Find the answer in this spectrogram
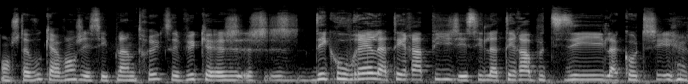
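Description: Flat and monotone in intonation, a woman speaks at medium pitch over noticeable background noise. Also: moderate pace. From France, Lyon. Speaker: life coach. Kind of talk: casual interview.

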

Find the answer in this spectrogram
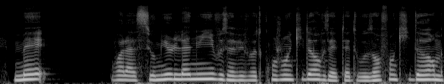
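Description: A woman with a dark, mellow tone is heard on a very clean recording with a silent background. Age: 30s. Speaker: podcast host sharing sleep advice. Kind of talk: solo podcast talk, advice.

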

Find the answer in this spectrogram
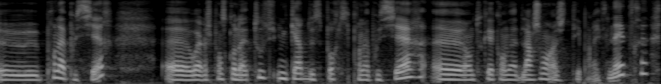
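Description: Her tone is dark and mellow. The woman talks at a fairly quick pace with lively intonation. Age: 20s. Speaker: podcaster and content creator. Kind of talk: solo podcast monologue. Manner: casual, many hesitations.

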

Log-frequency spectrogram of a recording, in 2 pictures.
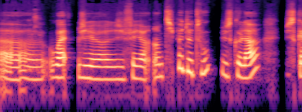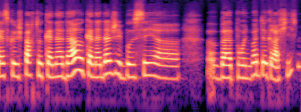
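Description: A woman with a fairly high pitch speaks at a fairly slow pace with ordinary pitch variation and a dark, mellow tone, the sound dry and close with no echo over a quiet background. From France, Toulouse. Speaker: paper artist and illustrator. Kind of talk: casual interview chat. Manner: hesitant, many filler sounds.

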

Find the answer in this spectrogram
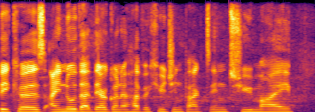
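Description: Her speech is very fast. The woman sounds somewhat breathy. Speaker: software developer advocate. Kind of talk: interview. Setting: tech conference.

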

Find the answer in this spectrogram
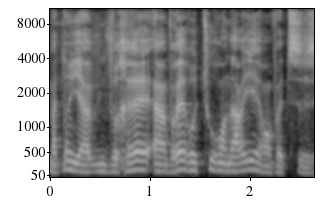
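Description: Man's fairly high-pitched voice with fairly even intonation. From France, Champagne. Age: 40s. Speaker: wine industry executive. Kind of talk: interview. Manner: hesitant, many fillers.

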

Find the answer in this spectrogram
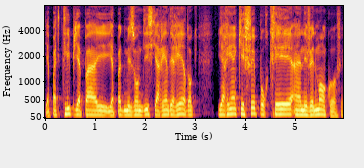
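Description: Very fast talking from a man, the intonation fairly even. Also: medium pitch for a man. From Belgium, Brussels area (Waterloo). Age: 40s. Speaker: rapper and comedian. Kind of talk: casual interview.

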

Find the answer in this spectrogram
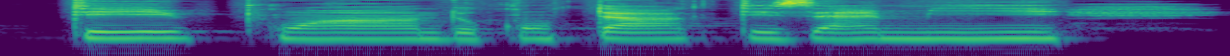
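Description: A woman speaks very slowly at a medium pitch in a very clean recording with a silent background. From Lebanon and the Middle East, Italian family. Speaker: pharmaceutical executive. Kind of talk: interview storytelling. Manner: hesitant, frequent fillers and repetitions.

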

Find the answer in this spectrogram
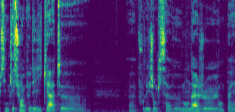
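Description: A woman talks at a moderate pace with a very deep, low pitch. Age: 40s. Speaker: sales department manager. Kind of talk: casual interview. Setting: studio tent in Paris.

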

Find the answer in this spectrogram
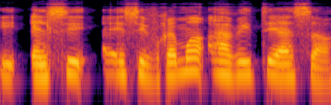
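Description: A woman speaks with ordinary pitch variation in a dry, close sound with no echo and a quiet background. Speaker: podcast co-host. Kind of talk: casual chat.

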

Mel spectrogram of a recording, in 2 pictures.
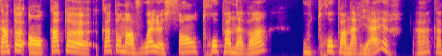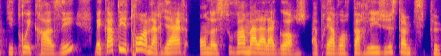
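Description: Speaking very slowly with a slight Quebec accent and lively intonation, the voice comes through dry and close with no echo against a quiet background. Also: woman, medium pitch for a woman. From rural Quebec. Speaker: voice specialist. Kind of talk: interview. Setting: remote call from Montreal.

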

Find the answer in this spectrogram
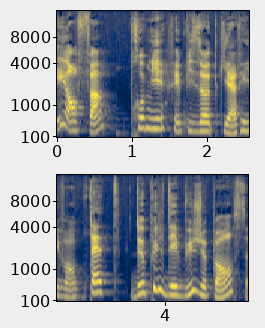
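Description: With lively intonation and a fairly high pitch, a woman speaks very slowly on a very clean recording with a silent background. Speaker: podcast host, customer experience consultant. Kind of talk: solo podcast monologue. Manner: cheerful, laughs often.

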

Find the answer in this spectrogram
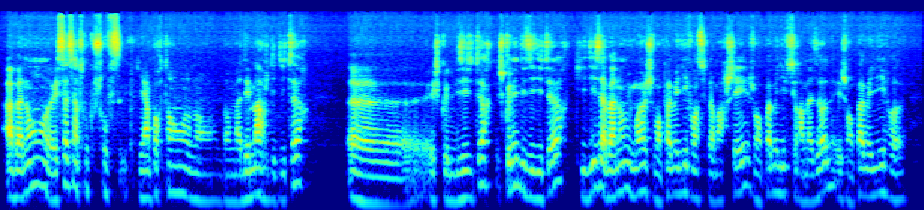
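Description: A normal speaking voice at a moderate pace, with ordinary pitch variation and big swings in loudness. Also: man, medium pitch for a man. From central France (Moulins, Allier, Auvergne). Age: 30s. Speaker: children's book publisher. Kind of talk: casual interview. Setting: livestream on camera.

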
